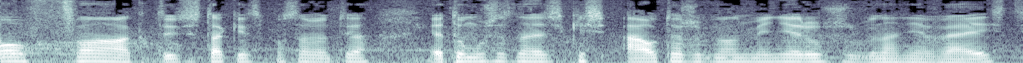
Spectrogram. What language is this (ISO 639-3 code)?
pol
